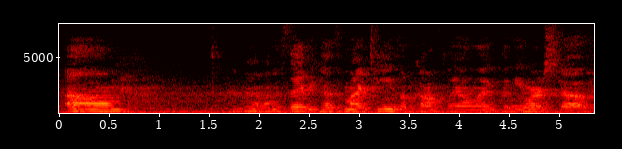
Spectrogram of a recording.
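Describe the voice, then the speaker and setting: A woman's voice: on the low side, level tone, moderate pace. A middle-aged woman, chatting informally and giggly as an interview guest. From Queens, New York. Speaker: interview guest, small business owner. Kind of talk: casual talk show interview. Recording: very echoey room, distant mic, noisy.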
